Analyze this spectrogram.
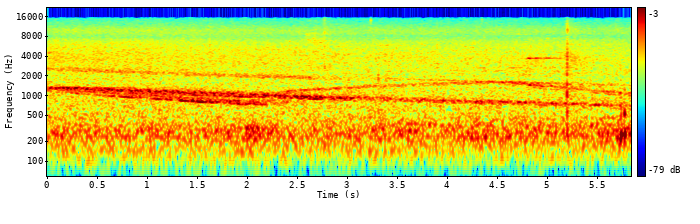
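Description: A distant emergency siren wails in long, slowly gliding tones over steady background hum, with no animal calls.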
